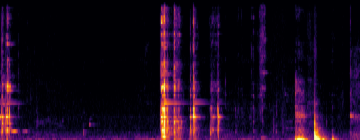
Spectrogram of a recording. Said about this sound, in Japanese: ちょっと水飲みます。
